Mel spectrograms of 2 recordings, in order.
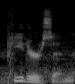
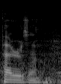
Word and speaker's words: Pettersson: okay you actually wanted the North American eyes pronunciation Peterson as opposed to Patterson but we we've settled on pettersen when you introduce yourself to someone now are you serious and the last end Patterson so you're go alright I don't like myself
